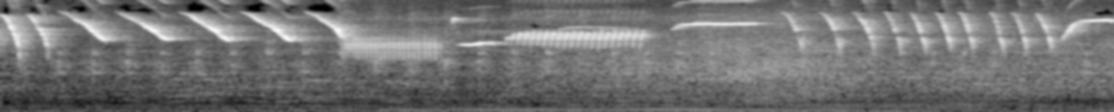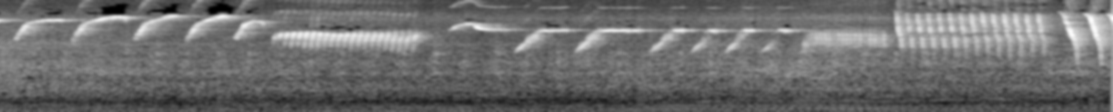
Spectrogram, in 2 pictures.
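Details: Spanish Timbrado canary training song, mixing fast falling trills, short buzzy rolls at one pitch, arched repeated notes and rapid clicking series, changing phrase every second or two.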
